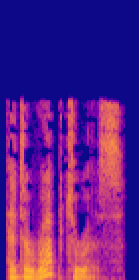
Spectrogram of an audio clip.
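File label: "heteropterous", English, British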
